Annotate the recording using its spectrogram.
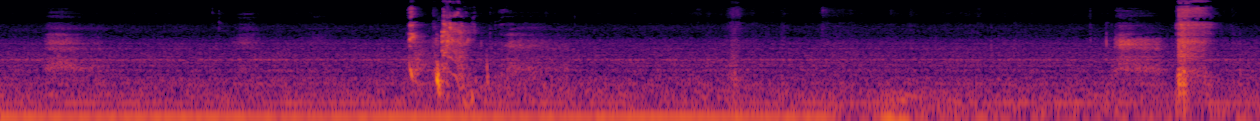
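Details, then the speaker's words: Three stifled sneezes from a sick, seated person with the device propped in their lap, hands-free without pinching the nose: sharp muffled bursts through a closed mouth over low steady room hum; sneezing. "starfish definitely makes me sneeze more I guess it makes sense but these are hands-free I'm not going to pinch them off I don't think"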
